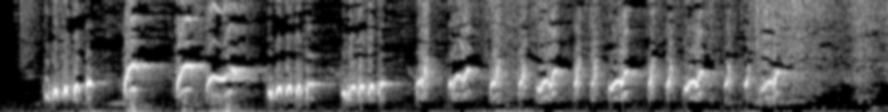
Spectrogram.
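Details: A golden canary sings a continuous rapid trill of bright chirped notes, shifting between note types without pause, from slurred whistles into a long, evenly repeated roll that gradually softens.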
